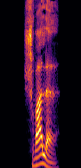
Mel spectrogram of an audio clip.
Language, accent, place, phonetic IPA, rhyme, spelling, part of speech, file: German, Germany, Berlin, [ˈʃvalə], -alə, Schwalle, noun, De-Schwalle.ogg
- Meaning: nominative/accusative/genitive plural of Schwall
